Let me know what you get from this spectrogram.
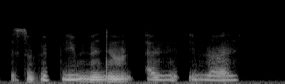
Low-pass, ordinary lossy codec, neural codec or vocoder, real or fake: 5.4 kHz; Opus, 16 kbps; autoencoder, 22.05 kHz, a latent of 192 numbers a frame, VITS, trained on many speakers; fake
